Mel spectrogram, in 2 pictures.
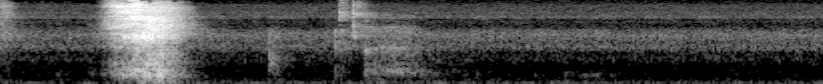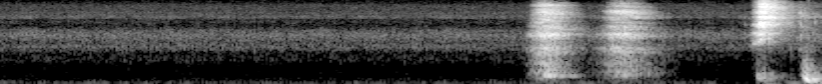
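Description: A loud sneeze, then a quiet pause, then a quick run of three more sneezes: a sneezing fit of about four sneezes.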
